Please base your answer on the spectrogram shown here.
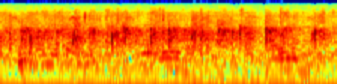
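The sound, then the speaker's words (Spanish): Crowd applause for a religious brotherhood's procession entering its brotherhood house in the early morning. A steady wash of clapping continues while a voice talks over it. “Y se hace el aplauso por el trabajo bien hecho.”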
